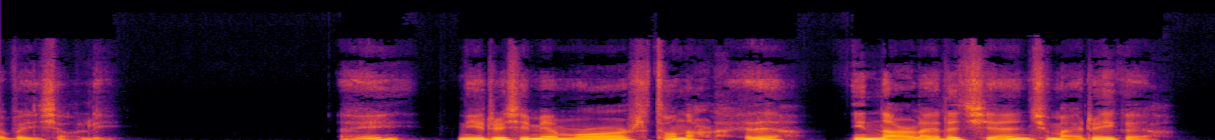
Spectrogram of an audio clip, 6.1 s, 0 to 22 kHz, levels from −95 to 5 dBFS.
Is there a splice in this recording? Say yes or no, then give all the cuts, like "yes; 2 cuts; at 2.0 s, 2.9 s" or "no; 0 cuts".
yes; 2 cuts; at 2.2 s, 4.1 s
